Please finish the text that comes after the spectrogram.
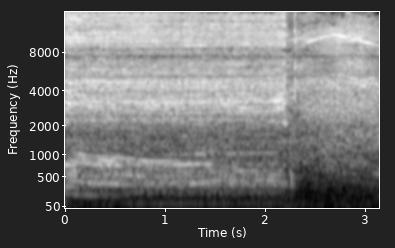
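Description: A power tool whines and buzzes up close as it cuts through a car's shock absorber shaft, then cuts off abruptly after about two seconds, leaving a quieter tail.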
